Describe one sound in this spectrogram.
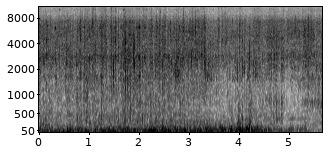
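Bicycle tyres rattle and crunch over a rocky trail.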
